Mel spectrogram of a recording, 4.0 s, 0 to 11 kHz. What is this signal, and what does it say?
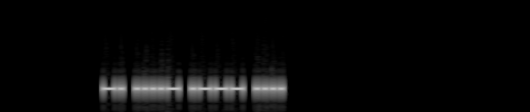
Morse code, heard as a keyed tone, about 40 wpm, 700 Hz. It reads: N4JH
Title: USA Call Signs - 4 Characters - Repeated 3x - 40wpm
